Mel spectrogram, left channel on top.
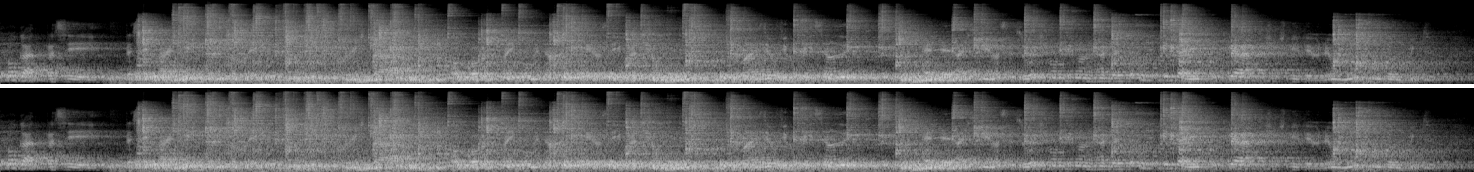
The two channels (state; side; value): identical; both; correlation 1.00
